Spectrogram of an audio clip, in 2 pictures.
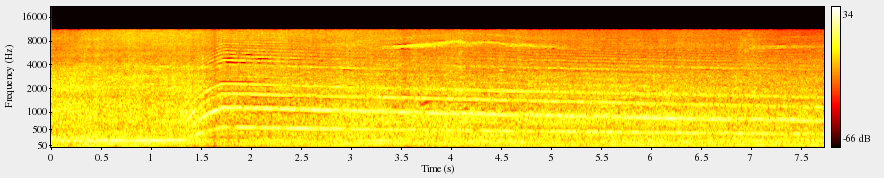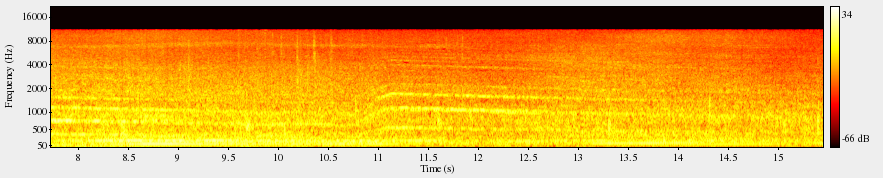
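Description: Pierce Enforcer fire engine's mechanical siren wound up twice, each time rising quickly to a wail and then slowly winding down, over the rumble of the truck's engine as it pulls away and grows fainter.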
